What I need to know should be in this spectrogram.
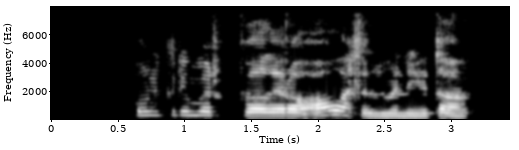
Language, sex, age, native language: Icelandic, female, 11, Icelandic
